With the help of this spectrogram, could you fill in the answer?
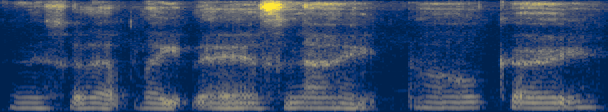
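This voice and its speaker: An older woman with a distinctive voice, hosting a livestream and chatting affectionately with her viewers in an unhurried, chuckling way. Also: low voice, flat delivery, creaky, mellow. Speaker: livestream host greeting viewers. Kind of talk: casual chat answering comments.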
